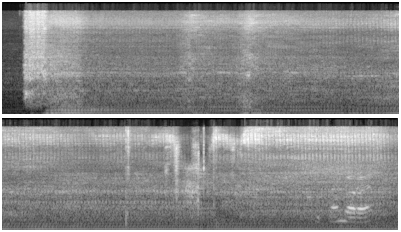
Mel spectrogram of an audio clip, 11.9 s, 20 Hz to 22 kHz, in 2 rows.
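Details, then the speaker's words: TVS Apache RTR 160 4V at 6,898 km, started and idling: light, quick tapping over the exhaust note; suspected rocker/tappet noise, top cover to be opened to check; rocker arm tappet noise. "इसका जो टाट का sound है या रोकर का sound आ रहा है वह देखते हैं पहले"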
